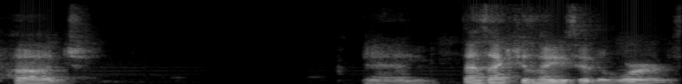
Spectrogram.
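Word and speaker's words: hajj: the word hudge correctly you would have to pronounce it as the English word fudge except with an H rather than an F so instead of saying fudge you would say hudge and that's actually the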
